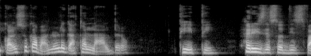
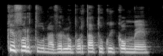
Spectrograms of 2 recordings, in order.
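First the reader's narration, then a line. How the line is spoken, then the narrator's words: Exclaimed. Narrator (Italian): esclamò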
